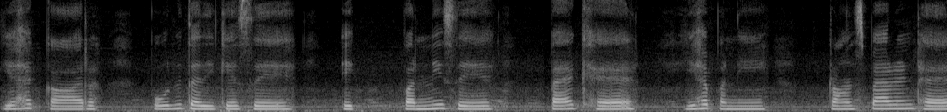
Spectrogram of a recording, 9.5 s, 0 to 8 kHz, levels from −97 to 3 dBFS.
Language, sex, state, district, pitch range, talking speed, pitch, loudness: Hindi, female, Uttarakhand, Tehri Garhwal, 225-250 Hz, 95 wpm, 235 Hz, -33 LUFS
